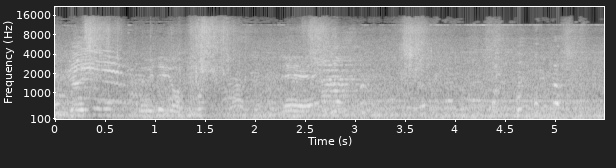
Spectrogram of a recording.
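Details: Friendly cat on the street greeting and demanding attention; short, wavering meows near the start, partly blended with ongoing conversation and faint city sounds.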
